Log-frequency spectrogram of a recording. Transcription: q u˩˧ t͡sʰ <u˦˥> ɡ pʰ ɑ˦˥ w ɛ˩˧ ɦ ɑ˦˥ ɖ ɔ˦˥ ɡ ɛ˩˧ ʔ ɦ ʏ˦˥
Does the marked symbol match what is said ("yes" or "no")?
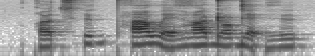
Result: no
